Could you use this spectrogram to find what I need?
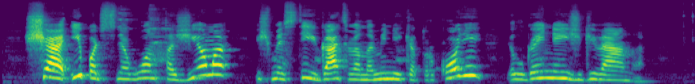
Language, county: Lithuanian, Vilnius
